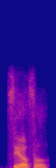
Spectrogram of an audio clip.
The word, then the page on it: fearful: Indian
